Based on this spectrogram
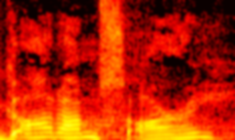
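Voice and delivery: mildly tearful, re-enacted apology; retold tearful prayer. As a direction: pray it as if starting to cry. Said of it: "And I started crying".

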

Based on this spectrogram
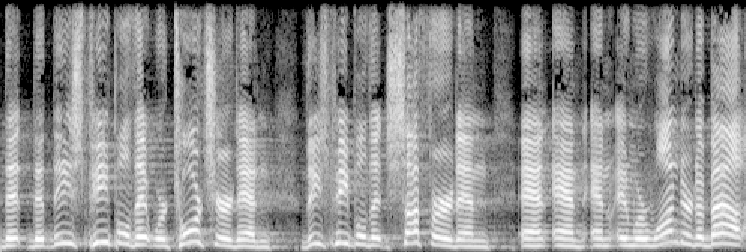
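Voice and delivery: usual speaking voice

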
